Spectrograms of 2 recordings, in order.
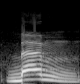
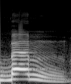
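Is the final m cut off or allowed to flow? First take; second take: Flowing; Flowing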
